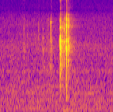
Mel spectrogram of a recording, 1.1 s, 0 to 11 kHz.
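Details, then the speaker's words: 3D-printed single-print 1/2" quick-release reversible ratchet switched to the other side: two short bursts of crisp, light plastic clicks turning counterclockwise, maybe stiff at first; it won't turn clockwise, normal ratcheting. "Now we're going to turn counterclockwise. You can hear it turning, clicking. Maybe a little difficult at first, but it can't turn clockwise."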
